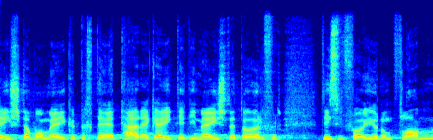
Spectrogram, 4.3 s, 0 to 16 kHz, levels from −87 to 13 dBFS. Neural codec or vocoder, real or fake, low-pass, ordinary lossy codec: codec, 44.1 kHz, 7.8 kbps, Pupu-Codec; fake; 14.4 kHz; none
